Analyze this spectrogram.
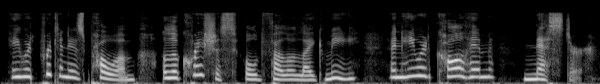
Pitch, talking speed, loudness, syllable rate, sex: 290 Hz, 180 wpm, -17 LUFS, 4.4 syllables/s, female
